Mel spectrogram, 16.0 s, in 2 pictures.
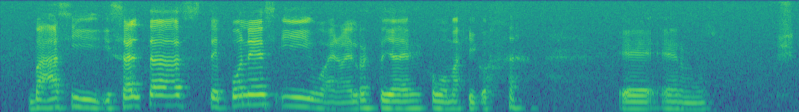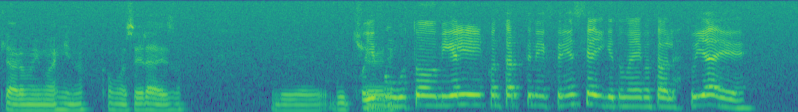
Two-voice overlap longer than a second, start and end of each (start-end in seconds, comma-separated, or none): none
